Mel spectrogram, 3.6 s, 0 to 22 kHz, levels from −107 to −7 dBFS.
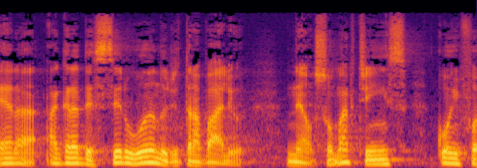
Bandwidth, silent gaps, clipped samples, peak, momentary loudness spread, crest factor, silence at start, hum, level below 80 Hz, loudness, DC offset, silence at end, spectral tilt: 16 kHz; none; under 0.1%; -2 dBFS; 7 LU; 18 dB; 0 s; none; -46 dBFS; -20 LUFS; under 0.1%; 0 s; -5.5 dB/octave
